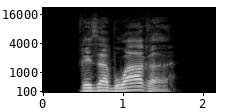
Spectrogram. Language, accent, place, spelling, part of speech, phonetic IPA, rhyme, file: German, Germany, Berlin, Reservoire, noun, [ʁezɛʁˈvo̯aːʁə], -aːʁə, De-Reservoire.ogg
- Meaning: nominative/accusative/genitive plural of Reservoir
